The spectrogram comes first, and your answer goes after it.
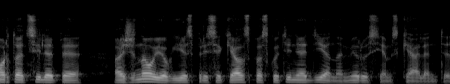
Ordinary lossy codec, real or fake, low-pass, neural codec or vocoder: MP3, 64 kbps; real; 10.8 kHz; none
